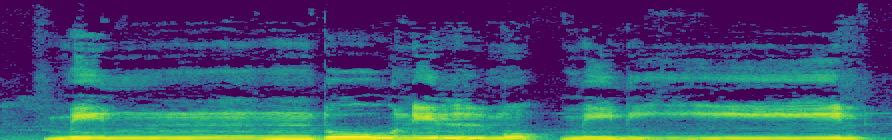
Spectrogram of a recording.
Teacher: لام زبر نل، لا يتخذ المؤمنون الکافرین اولیاء من دون المؤمنین، نون ساکن کے بعد دال ہے، اخفا کیجئے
